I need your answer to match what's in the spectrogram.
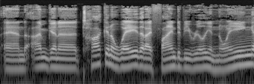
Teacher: I'm using UpTalk. It's where I end even simple declarative sentences with a higher intonation, as if they were questions.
